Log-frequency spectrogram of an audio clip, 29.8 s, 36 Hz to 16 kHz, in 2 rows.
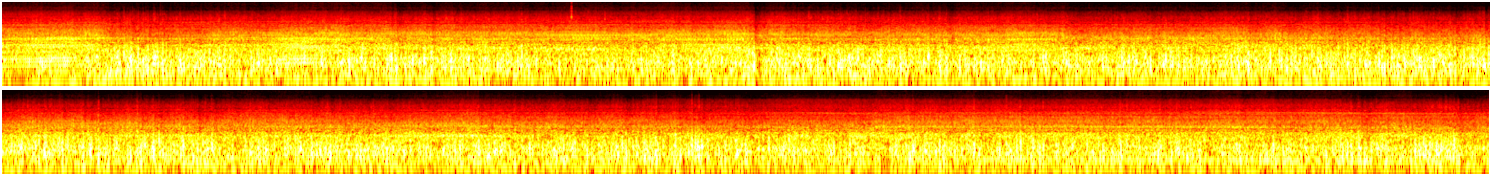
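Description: BMW R1200GS Adventure's flat-twin boxer engine running under way, with wind noise on the microphone; the engine's pitch shifts up and down in the first few seconds, then holds fairly steady.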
